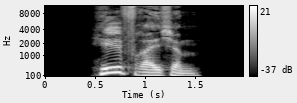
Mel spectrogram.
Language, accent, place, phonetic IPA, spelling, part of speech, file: German, Germany, Berlin, [ˈhɪlfʁaɪ̯çm̩], hilfreichem, adjective, De-hilfreichem.ogg
- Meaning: strong dative masculine/neuter singular of hilfreich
